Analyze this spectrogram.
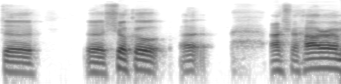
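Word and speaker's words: Shoko Asahara: In listening to a lot of what you've spoken about with Shoko Ashihara, am I saying that right? – Yes.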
